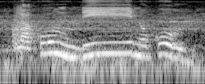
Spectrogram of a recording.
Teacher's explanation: Di harus dibaca panjang sedikit atau 2 harokat. Di adalah mat tobi.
